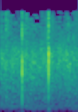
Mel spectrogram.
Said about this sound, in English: Oh, give him a big hand clap of praise. Oh, somebody say praise the Lord. Somebody say hallelujah. Now give him one more hand clap of praise.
